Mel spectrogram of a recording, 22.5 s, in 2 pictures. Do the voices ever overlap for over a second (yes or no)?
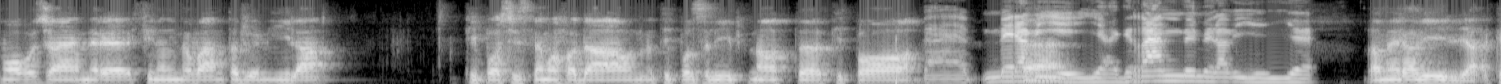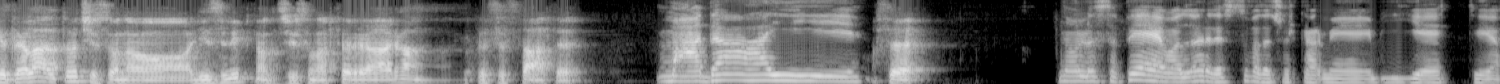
no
